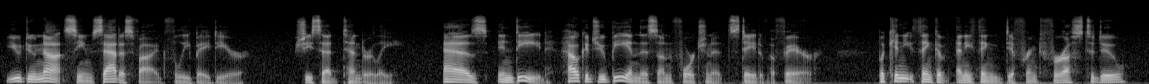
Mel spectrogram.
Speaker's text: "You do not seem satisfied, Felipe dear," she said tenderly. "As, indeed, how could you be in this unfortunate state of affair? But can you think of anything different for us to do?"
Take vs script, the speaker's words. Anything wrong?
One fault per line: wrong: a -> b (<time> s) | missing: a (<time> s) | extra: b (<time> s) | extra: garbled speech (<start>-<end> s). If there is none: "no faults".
no faults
